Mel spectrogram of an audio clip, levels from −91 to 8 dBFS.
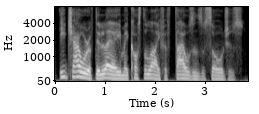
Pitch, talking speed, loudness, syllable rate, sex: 145 Hz, 185 wpm, -15 LUFS, 4.1 syllables/s, male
